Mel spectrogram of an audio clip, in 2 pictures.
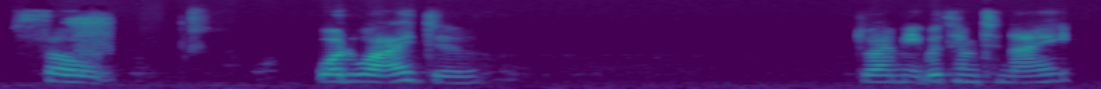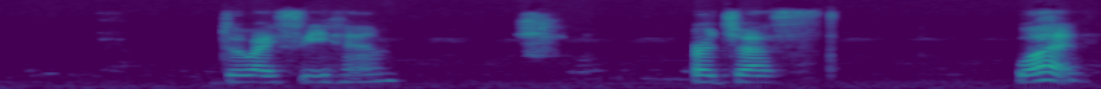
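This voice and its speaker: A woman's voice: medium pitch, level tone, very slow, pauses often, a bit bright, heavily acted. An actress playing a hurt, uncertain woman in a stage play, subdued and hesitant, in muffled audio. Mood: lost, hesitant.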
